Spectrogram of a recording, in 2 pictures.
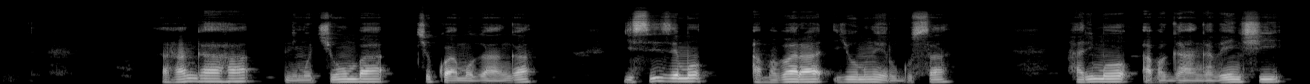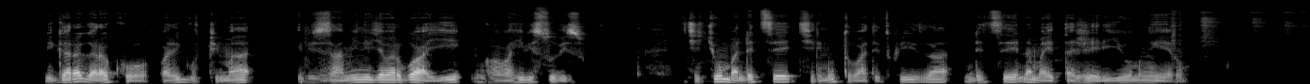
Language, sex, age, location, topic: Kinyarwanda, male, 25-35, Huye, health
